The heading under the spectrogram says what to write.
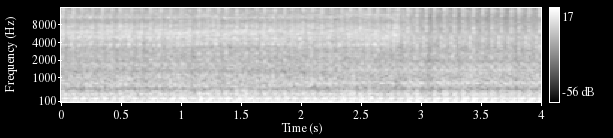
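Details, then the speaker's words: Honda Beat carbureted 130cc scooter after over two years of use, first start after rework with a temporary leaking exhaust: smooth, even single-cylinder idle with slight exhaust puff and wind hiss; engine runs cleanly. "Tapi ini hidupnya halus, Guys. Halus, ya. Suaranya halus banget asli."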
